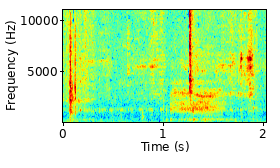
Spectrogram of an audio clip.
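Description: Faint handling noise from a yellow plastic model-kit parts tree being turned over in the hands: a sharp click at the start, a softer click a little past a second in, and a light rustle between.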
